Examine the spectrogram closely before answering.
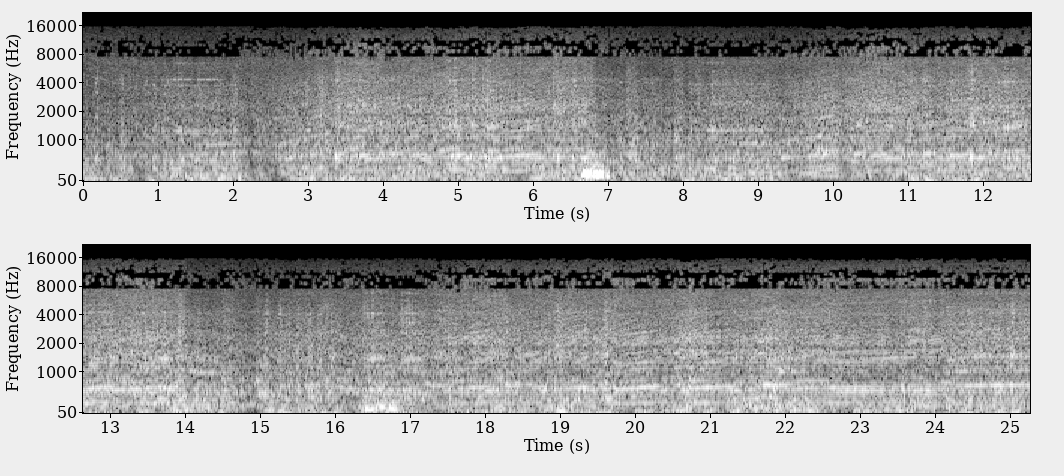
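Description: A simulated Formula One car engine revs high and shifts through the gears.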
